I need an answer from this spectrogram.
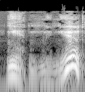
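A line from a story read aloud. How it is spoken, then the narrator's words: Exclaiming. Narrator (Russian): воскликнул Иван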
